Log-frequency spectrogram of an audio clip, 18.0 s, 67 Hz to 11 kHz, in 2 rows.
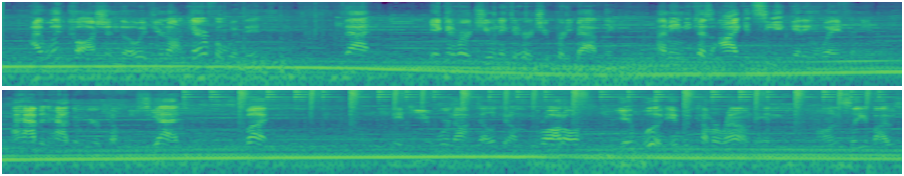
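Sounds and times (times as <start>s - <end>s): car engine drone from cabin: 0.0s - 18.0s
music with wavering notes: 0.0s - 18.0s.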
